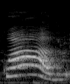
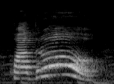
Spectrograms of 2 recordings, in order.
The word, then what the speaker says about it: quadro: Em qual você se prolonga mais? Essa é a sílaba tônica. Você fala quadro e não quadrou. Tá vendo que o quá, ele fica alguns segundinhos a mais do que o dro?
